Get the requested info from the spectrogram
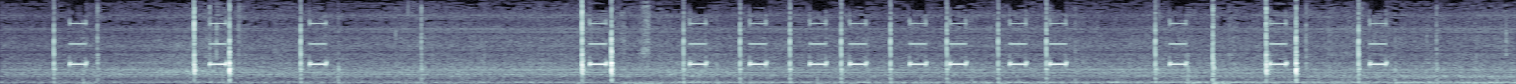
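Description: Short high electronic menu beeps with small clicks, one beep for each step as a setting value on the DJI FPV goggles is stepped up. A few come singly, then a quick run of several a second follows about halfway through.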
